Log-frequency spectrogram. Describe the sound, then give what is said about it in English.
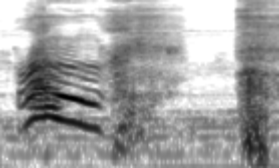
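A voice imitates a horse breathing through its nose: a strained, voiced snort, then a rough airy exhale and, after a brief pause, another short breathy puff. “He only heard the sound of a horse nose breathing. It went,”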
